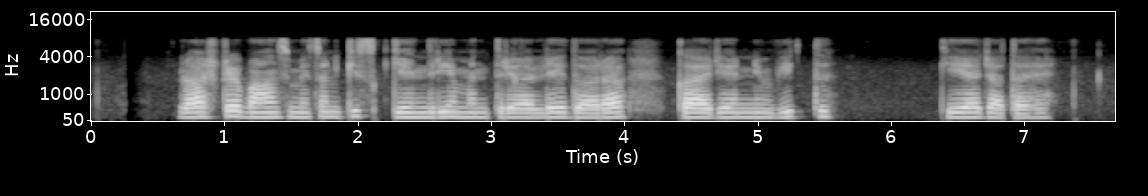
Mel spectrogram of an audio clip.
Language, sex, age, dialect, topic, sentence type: Hindi, male, 18-24, Hindustani Malvi Khadi Boli, banking, question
